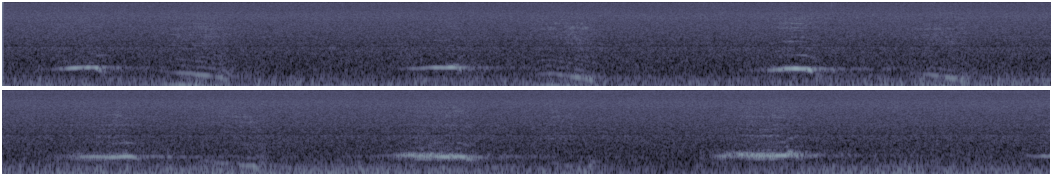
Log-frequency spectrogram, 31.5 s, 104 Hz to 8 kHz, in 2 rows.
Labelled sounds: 11.7	12.0	humpback whale, 0.96 to 1.1 kHz

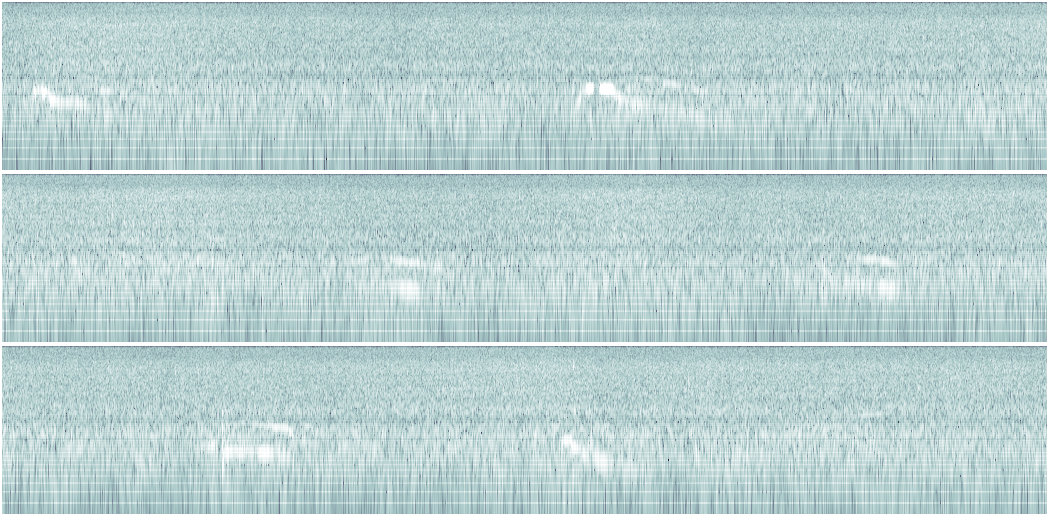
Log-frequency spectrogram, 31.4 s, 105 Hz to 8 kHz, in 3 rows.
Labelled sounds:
6.3	6.6	humpback whale, 1.1 to 1.2 kHz
14.3	14.7	humpback whale, 0.78 to 0.94 kHz
19.0	19.4	humpback whale, 0.78 to 0.94 kHz
23.4	23.9	humpback whale, 0.78 to 1.1 kHz

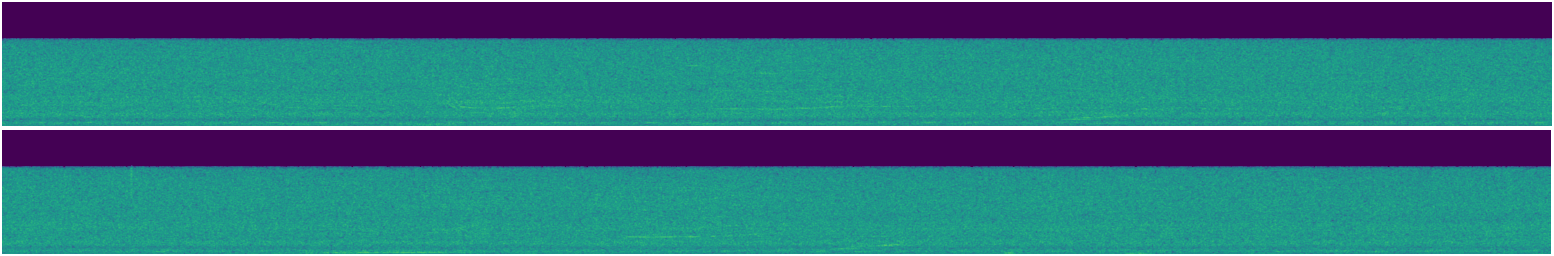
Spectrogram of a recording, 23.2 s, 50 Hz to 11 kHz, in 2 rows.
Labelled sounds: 5.9	6.5	killer whale, Bigg's (transient), 1.6 to 1.9 kHz
14.5	14.8	humpback whale, 0.19 to 0.26 kHz
16.3	16.7	killer whale, Bigg's (transient), 1.5 to 1.7 kHz

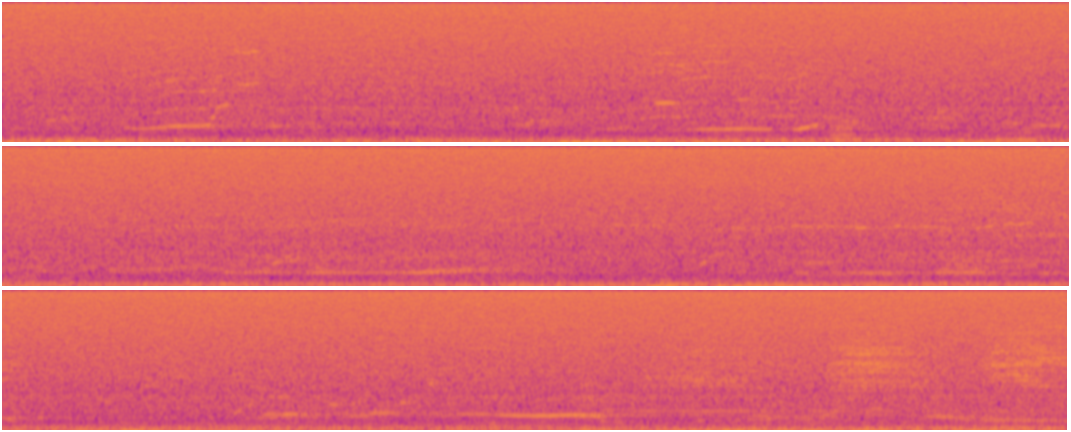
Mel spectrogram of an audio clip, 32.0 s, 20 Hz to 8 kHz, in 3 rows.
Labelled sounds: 2.3	2.6	humpback whale, 2.5 to 2.8 kHz
6.5	6.7	humpback whale, 2.5 to 2.7 kHz
7.0	7.3	humpback whale, 2.1 to 2.2 kHz
20.7	21.0	humpback whale, 1.4 to 1.5 kHz
31.3	31.9	humpback whale, 1.2 to 1.8 kHz

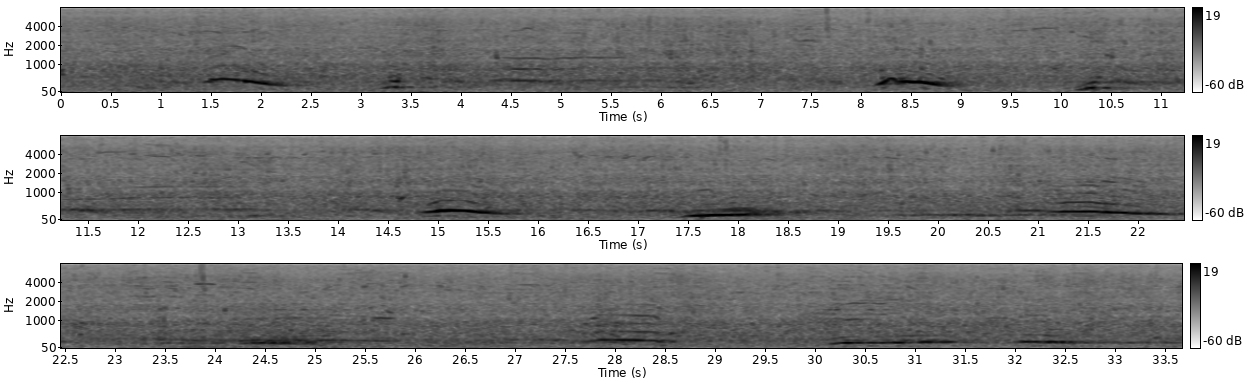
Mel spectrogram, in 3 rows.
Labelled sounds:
1.4	1.9	Pacific white-sided dolphin, 1.8 to 3.4 kHz
4.4	4.9	humpback whale, 1.2 to 1.3 kHz
7.3	7.6	Pacific white-sided dolphin, 2.2 to 2.5 kHz
9.7	10.0	Pacific white-sided dolphin, 3.5 to 3.9 kHz
11.6	12.3	Pacific white-sided dolphin, 3.6 to 5.9 kHz
12.0	12.3	humpback whale, 1.2 to 1.3 kHz
23.1	24.0	Pacific white-sided dolphin, 2.3 to 3.9 kHz
25.4	25.7	Pacific white-sided dolphin, 5.6 to 5.8 kHz
27.8	28.5	humpback whale, 1.0 to 1.2 kHz
30.3	30.6	humpback whale, 1.7 to 1.9 kHz

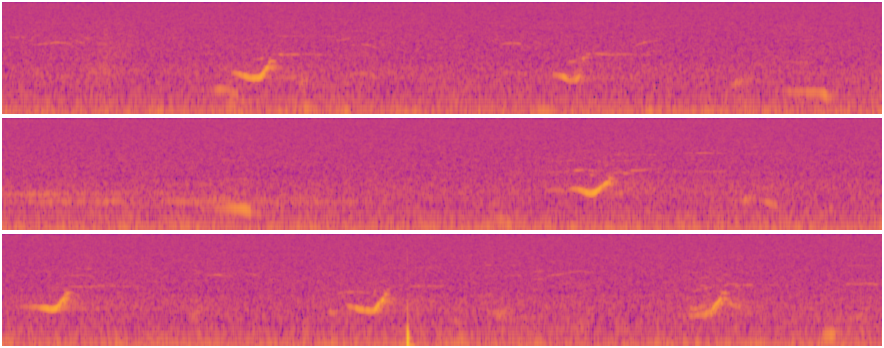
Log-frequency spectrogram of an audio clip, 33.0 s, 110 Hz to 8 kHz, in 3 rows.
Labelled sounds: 0.4	0.9	humpback whale, 1.5 to 1.8 kHz
3.4	4.7	humpback whale, 1.0 to 1.6 kHz
6.2	6.5	humpback whale, 1.6 to 1.7 kHz
7.4	8.2	humpback whale, 0.99 to 1.8 kHz
18.7	19.1	humpback whale, 0.93 to 1.2 kHz
23.1	23.4	humpback whale, 0.99 to 1.2 kHz
26.2	26.5	humpback whale, 0.80 to 0.93 kHz
28.8	29.4	humpback whale, 1.6 to 2.0 kHz

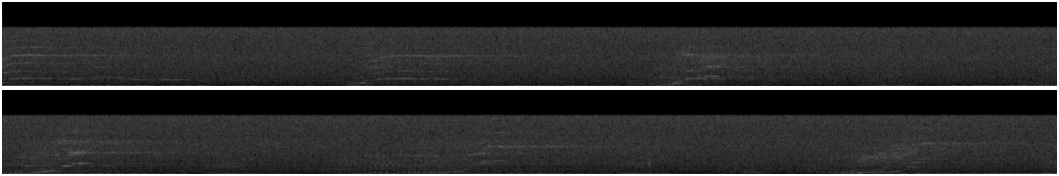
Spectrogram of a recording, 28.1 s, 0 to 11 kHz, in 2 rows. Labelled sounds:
0.0	2.4	humpback whale, 0.80 to 5.1 kHz
4.9	6.0	humpback whale, 0.80 to 4.1 kHz
9.1	9.7	humpback whale, 0.80 to 4.3 kHz
14.2	15.3	humpback whale, 1.0 to 4.4 kHz
20.3	20.8	humpback whale, 1.3 to 3.7 kHz
25.5	26.5	humpback whale, 2.1 to 4.1 kHz

